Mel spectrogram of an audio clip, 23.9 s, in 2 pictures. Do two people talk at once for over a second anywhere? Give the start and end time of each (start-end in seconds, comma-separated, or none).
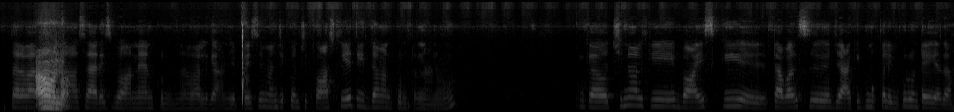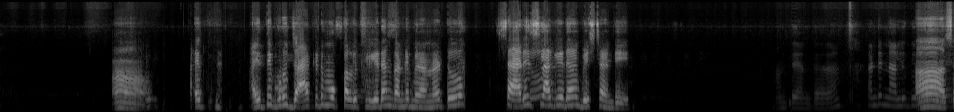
15.1-17.2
